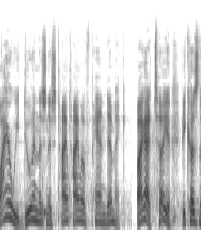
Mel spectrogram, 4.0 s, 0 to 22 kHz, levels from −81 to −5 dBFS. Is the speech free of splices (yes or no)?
no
